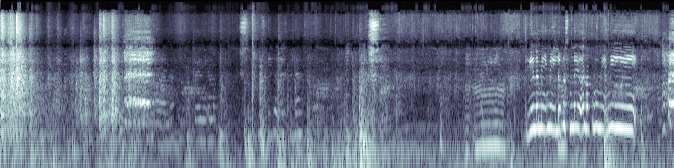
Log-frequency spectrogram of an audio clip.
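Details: Filipino speech fills the opening as a person urges a labouring mother goat on. She then answers with a run of long, quavering, nasal bleats that falter and rise again.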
